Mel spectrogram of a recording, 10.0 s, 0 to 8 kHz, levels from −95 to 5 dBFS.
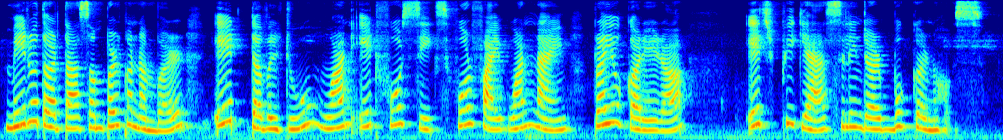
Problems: constant background noise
